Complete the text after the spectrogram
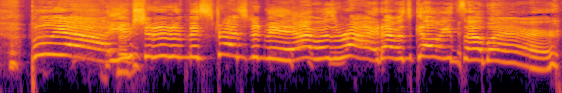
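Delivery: high, gloating "told you so"; triumphant gloating. Retold or imitated. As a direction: crow over being right, half laughing. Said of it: "I just wanted to be like".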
